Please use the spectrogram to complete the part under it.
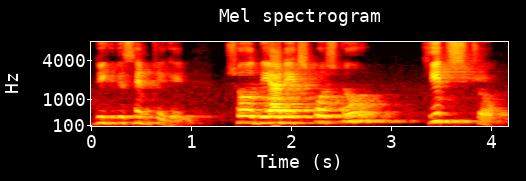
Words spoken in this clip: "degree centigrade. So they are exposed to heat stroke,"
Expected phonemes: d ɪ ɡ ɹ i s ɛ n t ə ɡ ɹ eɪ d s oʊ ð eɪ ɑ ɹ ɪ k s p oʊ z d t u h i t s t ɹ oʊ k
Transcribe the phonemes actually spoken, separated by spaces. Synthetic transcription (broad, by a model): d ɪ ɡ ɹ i s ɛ n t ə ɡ eɪ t s oʊ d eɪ ɑ ɹ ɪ k s p oʊ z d t u h i t s t ɹ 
